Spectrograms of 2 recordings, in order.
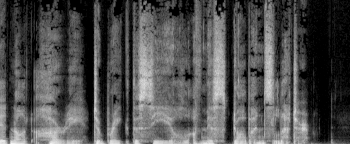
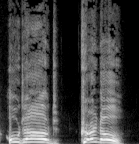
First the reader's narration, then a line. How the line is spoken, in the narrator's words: He shouted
